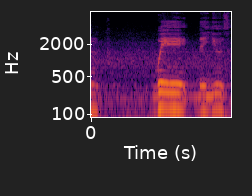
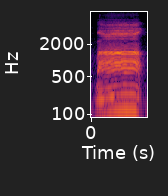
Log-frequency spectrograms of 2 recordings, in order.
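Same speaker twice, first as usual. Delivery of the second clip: loud baa bleat; sheep bleat; 3 semitones lower, 6 dB louder than usual. Shown as a demonstration.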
